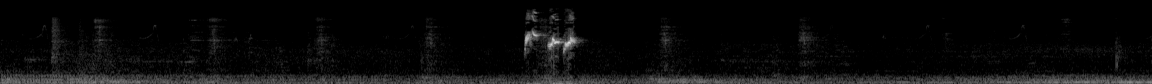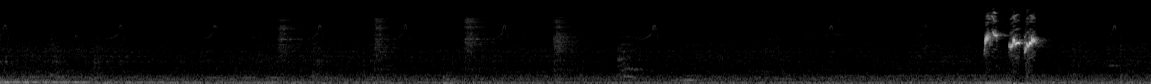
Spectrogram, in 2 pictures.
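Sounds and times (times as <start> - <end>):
low steady hum: 0.0 - 23.0
birds chirping and whistling: 3.9 - 6.0, 19.6 - 22.8.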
